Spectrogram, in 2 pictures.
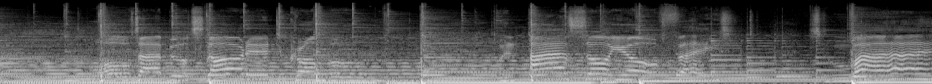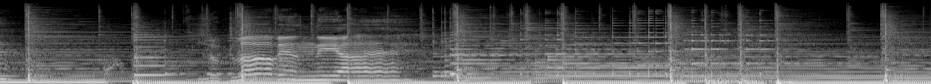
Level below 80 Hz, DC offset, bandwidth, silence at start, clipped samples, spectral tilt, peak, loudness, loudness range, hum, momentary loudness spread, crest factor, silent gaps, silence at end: -18 dBFS; under 0.1%; 19 kHz; 0 s; under 0.1%; -5.5 dB/octave; 0 dBFS; -15 LUFS; 3 LU; none; 6 LU; 14 dB; none; 0 s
